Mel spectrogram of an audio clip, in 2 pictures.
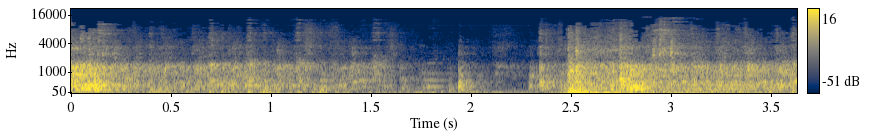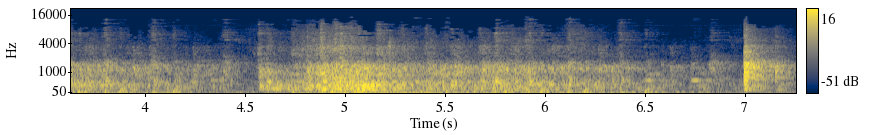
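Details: Lawn mower: several rope pulls, each a short rushing spin that dies away with no firing. The engine turns over but never catches; cranks but won't start.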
